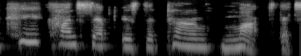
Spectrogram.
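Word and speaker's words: Maat: In Afrocentric rhetoric and communication, the key concept is the term MAT, that's spelled M-A-A-T.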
